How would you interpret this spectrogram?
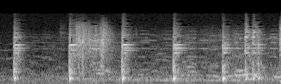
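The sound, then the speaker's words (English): A blacksmith strikes metal with an old hammer once used by his grandfather, about eight blows in an uneven rhythm, each loud with a bright metallic ring that briefly lingers between hits. “This hammer? My grandfather used this hammer. It still works perfectly. Watch.”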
